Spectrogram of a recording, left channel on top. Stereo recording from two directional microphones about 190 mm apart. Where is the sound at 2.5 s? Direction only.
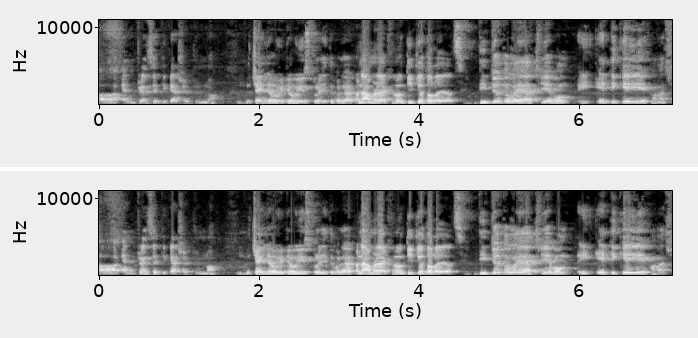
35° right (ahead or behind).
